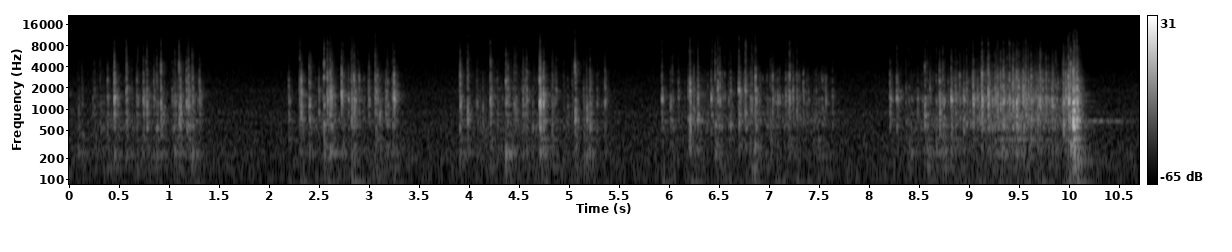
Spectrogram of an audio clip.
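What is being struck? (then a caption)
Mechanical keyboard with plastic keycaps. Fingertips type rapidly across a full-size backlit mechanical keyboard with plastic keycaps, producing bright, crisp clicky key presses. The typing comes in five short bursts separated by brief pauses. The last burst is denser and ends in a sharper, louder clack.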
